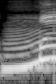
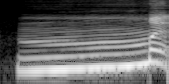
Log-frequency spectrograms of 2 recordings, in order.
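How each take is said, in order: First: Said in the usual way. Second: "М" held in a long hum; sustained "М" sound for children to copy; drawn-out consonant. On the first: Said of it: "Вимовте ці звуки разом зі мною". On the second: Shown as a demonstration. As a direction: stretch "М" out on closed lips, then release. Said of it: "голосно і протяжно вимовити ці звуки".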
